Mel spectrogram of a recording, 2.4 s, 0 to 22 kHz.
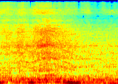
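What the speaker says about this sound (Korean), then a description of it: "엔진 소리 양호하고요" A 2016 Hyundai Porter II one-ton truck engine rumbles steadily throughout, even and moderately loud, with no voices over it.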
